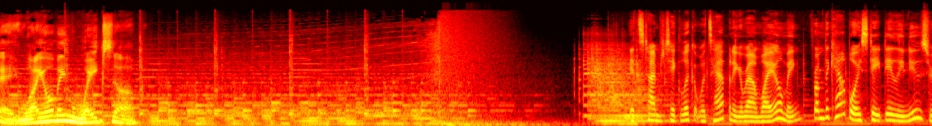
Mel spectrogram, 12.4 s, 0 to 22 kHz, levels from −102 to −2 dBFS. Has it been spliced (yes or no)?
yes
